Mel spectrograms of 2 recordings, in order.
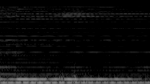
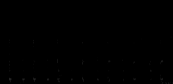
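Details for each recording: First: Post-WWII German clock, mostly aluminium: a single gong rod of the striking mechanism is struck and rings out with a clear, steady mid tone and bright overtones that fade slowly. The rods are tuned like piano strings, and the chime sounds normal. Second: Clock movement during gear-depthing adjustment: quick, even ticking with a slightly rough, dragging edge to each beat. The mesh is improved after adjustment but still too deep.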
